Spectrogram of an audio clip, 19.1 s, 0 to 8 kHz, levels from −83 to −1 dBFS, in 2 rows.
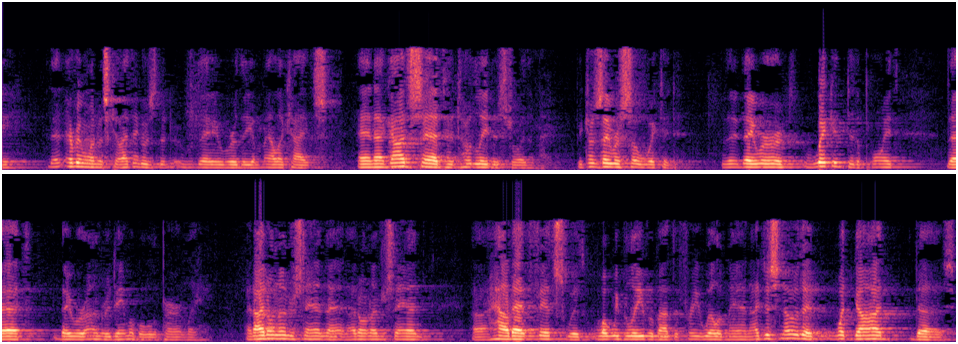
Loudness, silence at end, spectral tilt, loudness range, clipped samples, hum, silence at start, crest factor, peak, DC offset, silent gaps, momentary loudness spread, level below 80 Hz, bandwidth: -15 LUFS; 0 s; -7 dB/octave; 3 LU; under 0.1%; none; 0 s; 16 dB; 0 dBFS; under 0.1%; none; 16 LU; -56 dBFS; 6.2 kHz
